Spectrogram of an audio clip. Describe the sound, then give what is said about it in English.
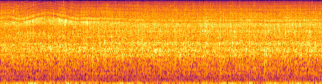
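Onion frying in a little oil for a fried bologna sandwich gives a steady, bright sizzle, an even hissing crackle that holds without break throughout. “Okay, onion's perfect. A little bit of color, nice, delicious. Cooking in a little bit of oil.”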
